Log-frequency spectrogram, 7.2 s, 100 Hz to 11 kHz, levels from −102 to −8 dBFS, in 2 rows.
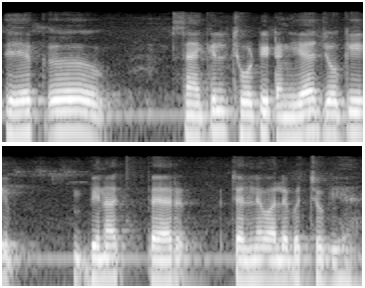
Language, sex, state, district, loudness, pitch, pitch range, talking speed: Hindi, male, Uttar Pradesh, Shamli, -15 LUFS, 130 Hz, 120-140 Hz, 115 wpm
